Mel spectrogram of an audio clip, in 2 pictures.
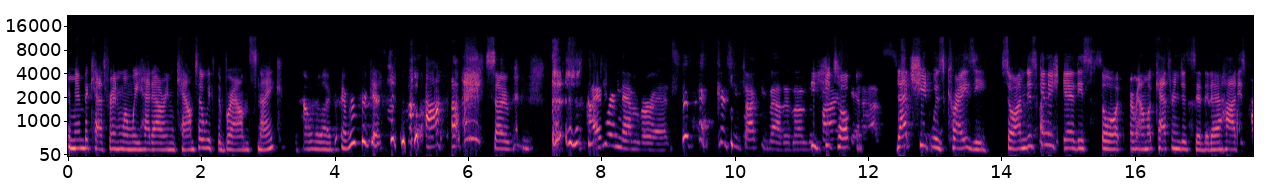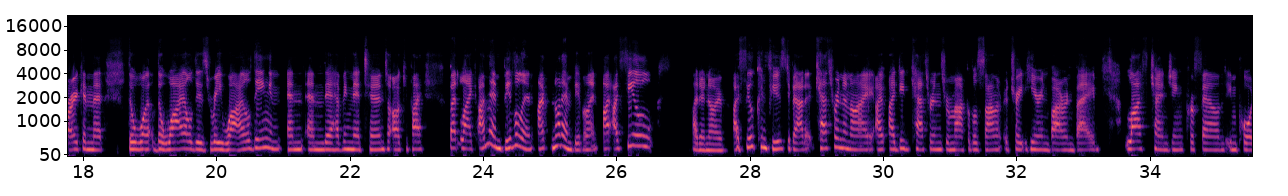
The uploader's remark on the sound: Nearly 200 folks around the world gathered in the Zoom Room for our Monday lunchtime chat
